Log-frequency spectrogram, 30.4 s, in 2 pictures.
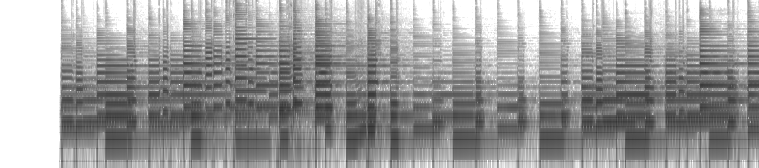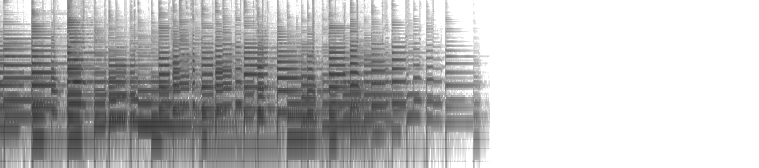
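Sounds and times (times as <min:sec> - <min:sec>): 
guitar solo: 0:01.2 - 0:24.9.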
